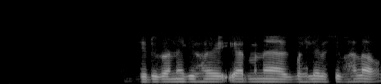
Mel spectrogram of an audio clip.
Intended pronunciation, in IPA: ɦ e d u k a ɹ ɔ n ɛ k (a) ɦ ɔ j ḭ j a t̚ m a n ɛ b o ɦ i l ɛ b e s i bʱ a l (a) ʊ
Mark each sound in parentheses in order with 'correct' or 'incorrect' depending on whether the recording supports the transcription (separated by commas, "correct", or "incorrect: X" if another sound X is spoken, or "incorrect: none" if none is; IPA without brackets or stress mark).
incorrect: i, correct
